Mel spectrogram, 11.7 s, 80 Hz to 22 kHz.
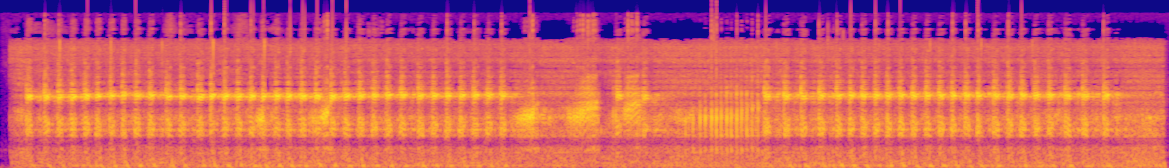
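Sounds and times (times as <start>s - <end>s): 
green tree frog: 0.0s - 11.6s.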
